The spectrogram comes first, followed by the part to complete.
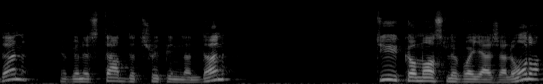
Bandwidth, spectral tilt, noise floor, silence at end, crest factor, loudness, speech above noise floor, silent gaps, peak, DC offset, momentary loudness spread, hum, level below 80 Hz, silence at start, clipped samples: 16 kHz; -4 dB/octave; -74 dBFS; 0 s; 20 dB; -39 LUFS; 36 dB; none; -20 dBFS; under 0.1%; 13 LU; none; -76 dBFS; 0 s; under 0.1%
